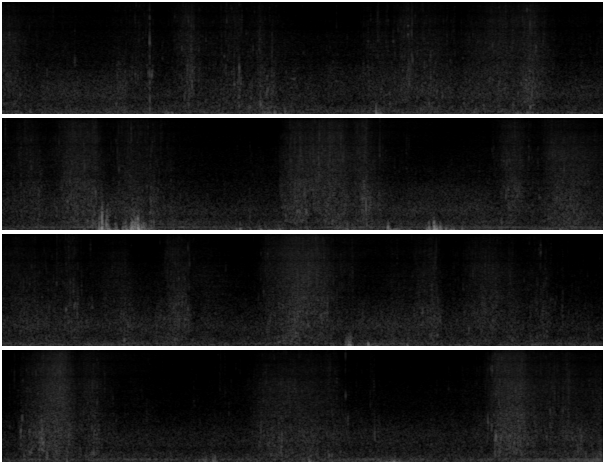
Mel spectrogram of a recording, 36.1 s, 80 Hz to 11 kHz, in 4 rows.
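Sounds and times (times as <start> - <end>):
seawater sloshing and lapping: 1.0 - 4.4, 5.4 - 11.7, 24.0 - 28.8, 33.9 - 36.0.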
